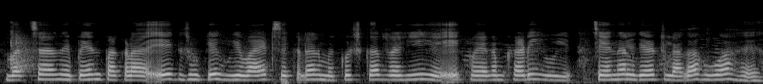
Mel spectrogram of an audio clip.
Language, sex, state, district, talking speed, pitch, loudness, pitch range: Hindi, female, Uttar Pradesh, Jalaun, 205 wpm, 215 Hz, -25 LUFS, 205-225 Hz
